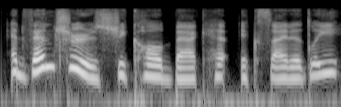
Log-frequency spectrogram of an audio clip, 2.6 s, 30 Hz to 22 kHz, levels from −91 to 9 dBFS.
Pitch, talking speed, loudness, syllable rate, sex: 220 Hz, 115 wpm, -17 LUFS, 5.1 syllables/s, female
